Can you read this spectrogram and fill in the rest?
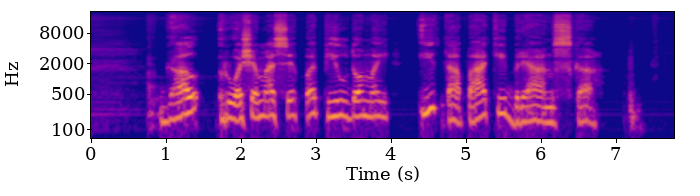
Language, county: Lithuanian, Utena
